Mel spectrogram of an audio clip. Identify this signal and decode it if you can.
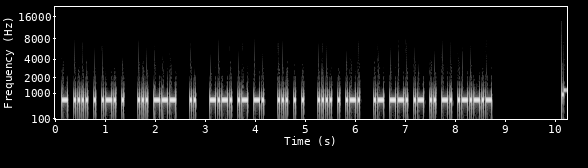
Morse code, heard as a keyed tone, about 30 wpm, 700 Hz. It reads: THERE SO I CAN SEE HER AGAIN.
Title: Sentences from Top 1000 Words - Review Part 3 - 30wpm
